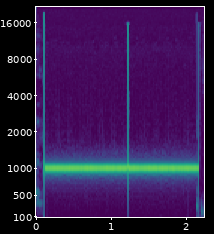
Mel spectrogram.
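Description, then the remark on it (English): A steady, loud censor bleep tone held for about two seconds, with small clicks where it starts, briefly mid-way, and where it cuts off. No talking is audible. “I can't wait to beep all that out so no one knows what the fuck we're talking about.”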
